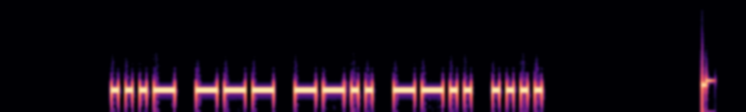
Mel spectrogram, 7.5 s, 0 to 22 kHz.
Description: Morse code, heard as a keyed tone, about 17 wpm, 700 Hz. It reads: VOZZH
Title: Code Groups - 5 Letter:Numbers - 17wpm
